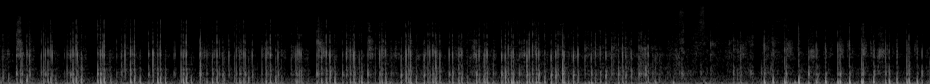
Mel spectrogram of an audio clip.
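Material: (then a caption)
Cardboard. A small, hollow red cardboard gift box with white polka dots and a white ribbon bow, held close to the mic, is tapped and scratched with fingertips and nails. The result is a dense, continuous stream of quick, dull, low hollow knocks mixed with papery scratching, each tap dying away almost at once.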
